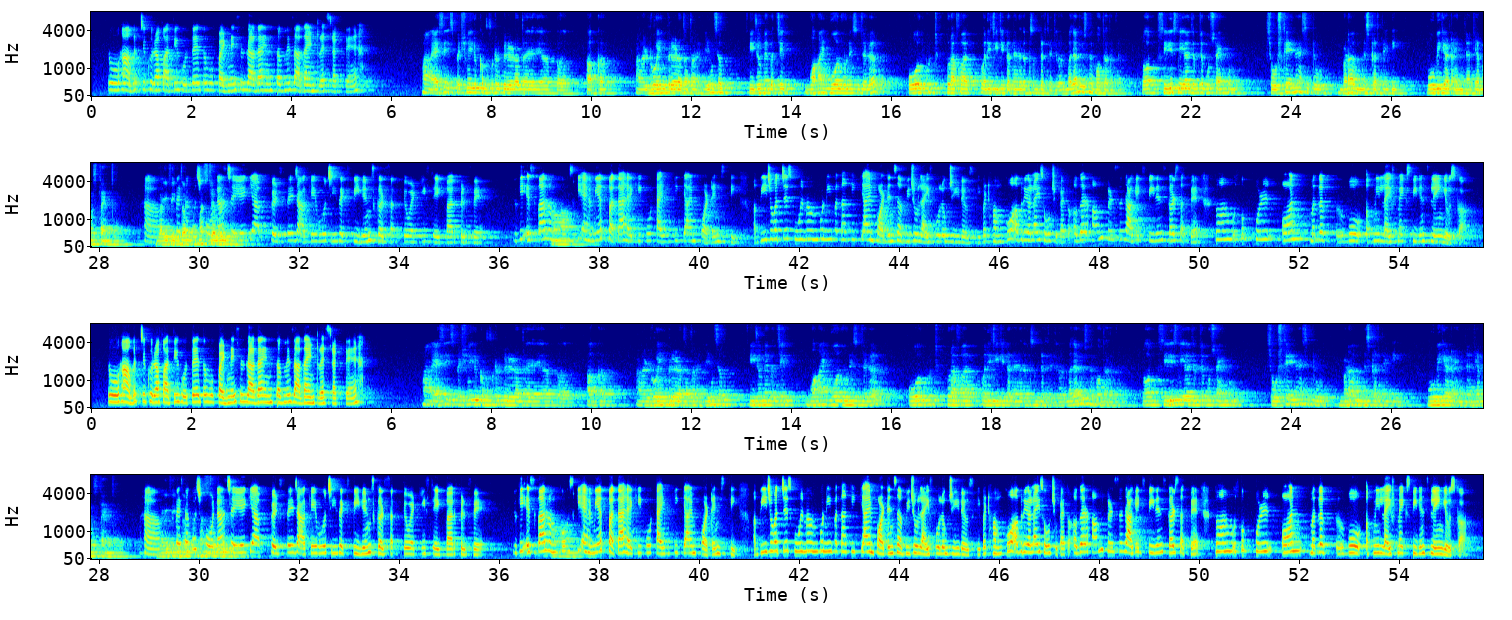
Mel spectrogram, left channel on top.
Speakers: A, on the right; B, on the left.
A: तो हाँ बच्चे खुराफाती होते हैं तो वो पढ़ने से ज्यादा इन सब में ज्यादा इंटरेस्ट रखते हैं
B: हाँ ऐसे स्पेशली जो कंप्यूटर पीरियड आता है या ब- आपका ड्राइंग पीरियड आता था इन सब चीजों में बच्चे वहाँ इन्वॉल्व होने से जगह और कुछ खुराफात वाली चीजें करना ज्यादा पसंद करते थे और मजा भी उसमें बहुत आता था तो अब सीरियसली यार जब जब उस टाइम को सोचते हैं ना ऐसे तो बड़ा मिस करते हैं कि वो भी क्या टाइम था क्या मस्त टाइम था
A: हाँ
B: लाइफ
A: मतलब
B: एकदम
A: ऐसा कुछ
B: मस्त
A: होना
B: चल रही
A: चाहिए
B: थी
A: कि आप फिर से जाके वो चीज एक्सपीरियंस कर सकते हो एटलीस्ट एक बार फिर से क्योंकि इस बार हमको
B: हाँ
A: उसकी अहमियत पता है कि वो टाइम की क्या इम्पोर्टेंस थी अभी जो बच्चे स्कूल में उनको नहीं पता कि क्या इम्पोर्टेंस है अभी जो लाइफ वो लोग जी रहे हैं उसकी बट हमको अब रियलाइज हो चुका है तो अगर हम फिर से जाके एक्सपीरियंस कर सकते हैं तो हम उसको फुल ऑन मतलब वो अपनी लाइफ में एक्सपीरियंस लेंगे उसका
